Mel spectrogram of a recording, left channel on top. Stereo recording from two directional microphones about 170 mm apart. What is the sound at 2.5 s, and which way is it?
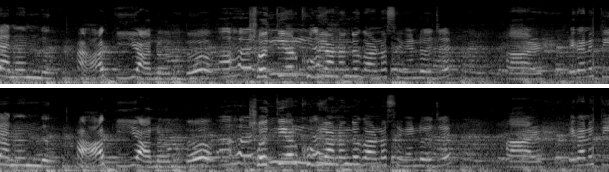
A woman's voice, centre (ahead or behind).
